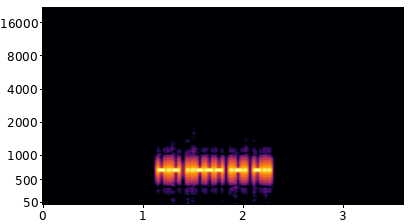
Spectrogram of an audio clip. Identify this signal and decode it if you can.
Morse code, heard as a keyed tone, about 52 wpm, 700 Hz. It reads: K2RD
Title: USA Call Signs - 4 Characters - Repeated 3x - 50wpm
